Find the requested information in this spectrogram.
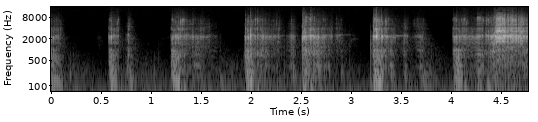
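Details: Pig grunting in short nasal bursts roughly every half second to second, the last grunt drawn out and louder, with a faint low hum underneath.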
